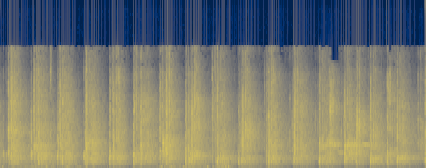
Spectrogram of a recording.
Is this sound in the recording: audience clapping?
yes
